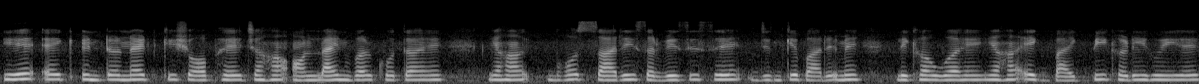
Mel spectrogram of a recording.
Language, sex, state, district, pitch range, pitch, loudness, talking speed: Hindi, male, Bihar, Muzaffarpur, 205-220 Hz, 215 Hz, -23 LUFS, 145 wpm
